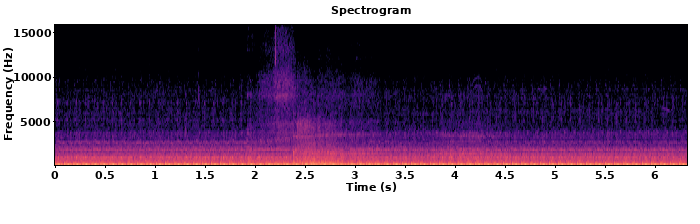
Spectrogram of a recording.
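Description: Suzuki V-Strom 1050XT's 1037 cc V-twin, fitted with a GR Moto aftermarket exhaust, idling steadily with a loud, even pulse while the bike stands still.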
